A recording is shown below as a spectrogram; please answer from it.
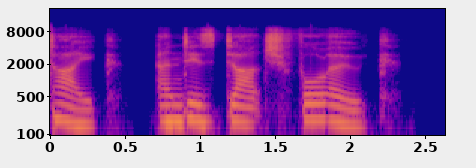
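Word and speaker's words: eik: after him the name of ik which is pronounced ik and is Dutch for Oak when before his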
